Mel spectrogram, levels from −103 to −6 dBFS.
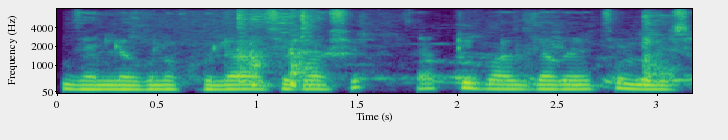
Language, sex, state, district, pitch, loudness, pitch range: Bengali, male, West Bengal, Paschim Medinipur, 150 Hz, -22 LUFS, 150-170 Hz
